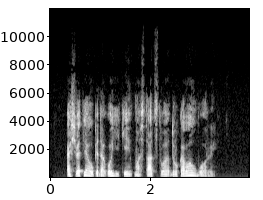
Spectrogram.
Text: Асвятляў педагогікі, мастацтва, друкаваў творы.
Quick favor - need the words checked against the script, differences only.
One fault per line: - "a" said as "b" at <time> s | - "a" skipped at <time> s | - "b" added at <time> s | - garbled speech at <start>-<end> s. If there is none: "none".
none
